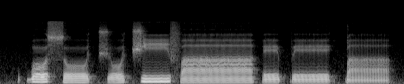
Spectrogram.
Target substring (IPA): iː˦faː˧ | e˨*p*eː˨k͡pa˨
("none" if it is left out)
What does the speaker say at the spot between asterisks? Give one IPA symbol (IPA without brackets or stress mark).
p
